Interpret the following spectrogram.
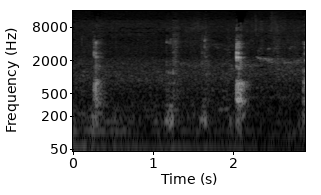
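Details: Kunekune sow, unwell and a bit grumpy, indoors with her five-day-old piglets she has been feeding well; short soft grunts come at uneven intervals, four brief bursts within three seconds.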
